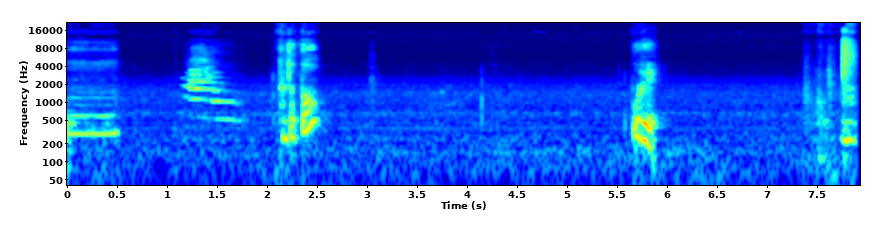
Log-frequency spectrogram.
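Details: Pet cat meowing to wake its owner in the morning in Korea: a few short rising-falling meows spaced several seconds apart in a quiet indoor room, following a woman's soft sleepy speech.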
